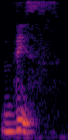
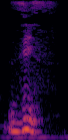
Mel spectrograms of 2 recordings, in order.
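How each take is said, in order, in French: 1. Il commence avec la langue entre les dents. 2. Il commence sans la langue entre les dents. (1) "je mets bien ma langue entre mes langues pour le prononcer" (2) "Je ne dis pas this"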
